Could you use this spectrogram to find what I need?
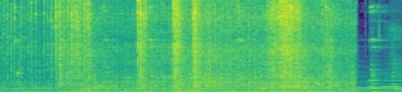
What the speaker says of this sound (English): very soon they could hear his truck motoring towards them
